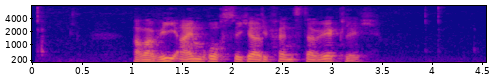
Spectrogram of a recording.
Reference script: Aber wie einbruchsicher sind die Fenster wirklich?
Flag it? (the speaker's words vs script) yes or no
yes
